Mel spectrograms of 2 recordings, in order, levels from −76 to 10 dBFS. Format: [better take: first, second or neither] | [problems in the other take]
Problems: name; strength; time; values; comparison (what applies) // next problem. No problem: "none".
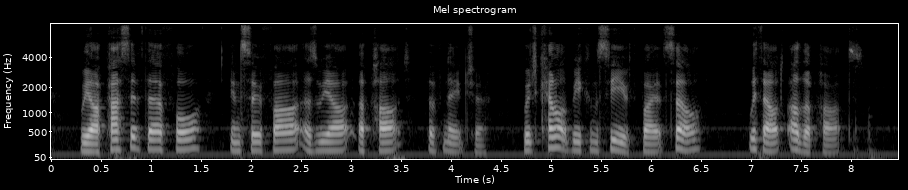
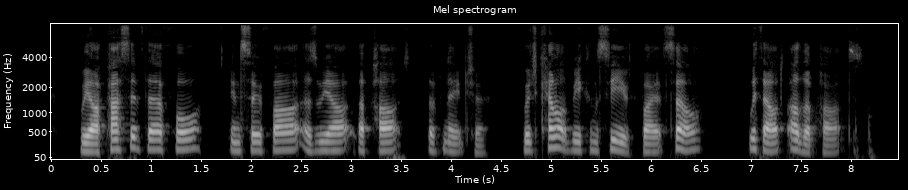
first | noise reduction (neural mask model Resemble Enhance denoiser)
